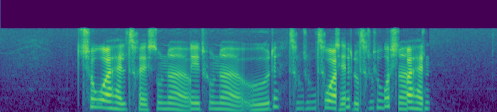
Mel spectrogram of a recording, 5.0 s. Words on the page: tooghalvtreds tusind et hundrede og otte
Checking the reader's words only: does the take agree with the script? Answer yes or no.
no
